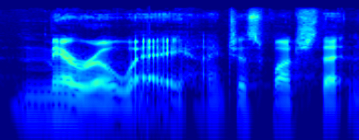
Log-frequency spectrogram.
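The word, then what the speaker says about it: Meroë: it has a new capital at ameriway and that is how you say that marrow way i just watched that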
